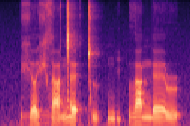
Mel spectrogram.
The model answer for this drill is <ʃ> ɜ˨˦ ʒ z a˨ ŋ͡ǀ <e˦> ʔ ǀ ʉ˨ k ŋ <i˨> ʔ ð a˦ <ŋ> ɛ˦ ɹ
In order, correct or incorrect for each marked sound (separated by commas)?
incorrect, incorrect, correct, correct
